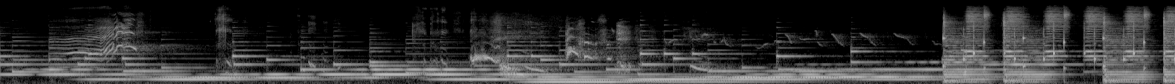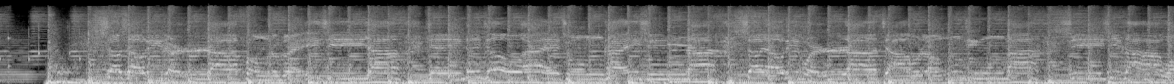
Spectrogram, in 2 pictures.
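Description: An upbeat pop song played by a band opens with sparse, pitched meowing cat-like sounds and light accents, then the full band bursts in loudly and keeps a dense, driving groove.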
